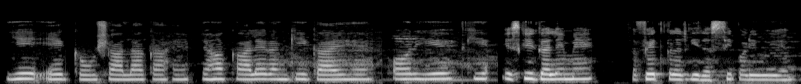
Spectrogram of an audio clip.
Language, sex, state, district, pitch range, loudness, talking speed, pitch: Hindi, male, Bihar, Bhagalpur, 225-245 Hz, -16 LUFS, 180 wpm, 235 Hz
